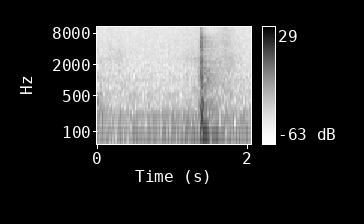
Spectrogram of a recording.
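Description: Quiet room tone with a single short, sharp click a little over a second in.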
